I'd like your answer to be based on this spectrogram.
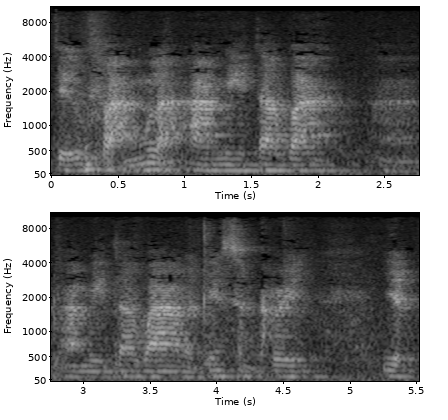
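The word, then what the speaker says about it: Amitābha: A Di Đà Phật âm Hán Việt á, nhưng mà chữ Hán, chữ phổ thông tiếng phổ thông Hoa là nó không có chữ D, cho nên đọc là chữ M, đọc là Mi Mi Amitabha. Amitabha theo cái chữ phạn,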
